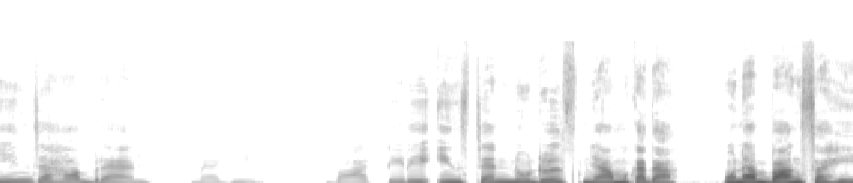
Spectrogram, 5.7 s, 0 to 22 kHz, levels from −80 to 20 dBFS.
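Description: From 1.48 s to 5.19 s there is automatic gain rising. After the input fell by about 24 dB, the gain control slowly lifted its gain by about 13 dB. Unlike a talker moving closer, the room noise swells upward along with the speech.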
